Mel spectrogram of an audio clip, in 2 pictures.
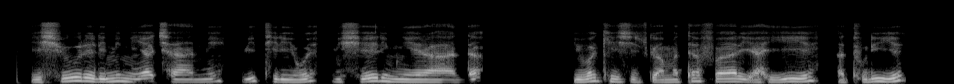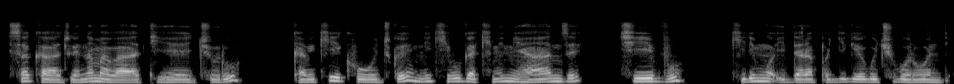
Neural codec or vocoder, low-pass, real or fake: none; 7.2 kHz; real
